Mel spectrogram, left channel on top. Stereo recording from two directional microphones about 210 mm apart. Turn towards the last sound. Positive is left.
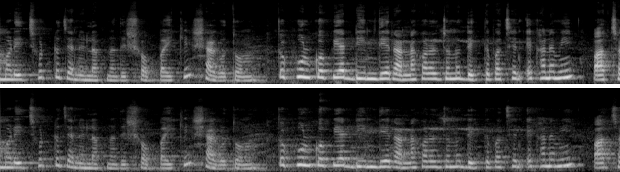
turn(degrees=30)  # may be behind; listen again after turning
